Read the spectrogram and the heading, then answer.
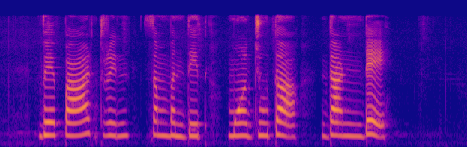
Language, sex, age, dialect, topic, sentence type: Hindi, female, 18-24, Hindustani Malvi Khadi Boli, banking, question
